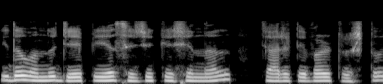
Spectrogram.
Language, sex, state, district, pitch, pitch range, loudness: Kannada, female, Karnataka, Bangalore, 175 Hz, 165-185 Hz, -15 LUFS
